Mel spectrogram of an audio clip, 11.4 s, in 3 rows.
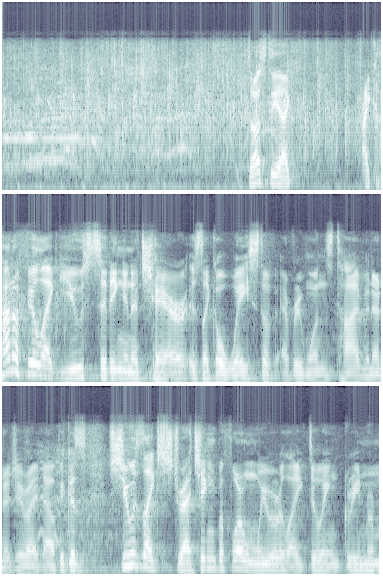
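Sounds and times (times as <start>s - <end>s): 
audience applause: 0.0s - 4.6s
speech: 2.4s - 11.3s
laughter: 7.3s - 9.4s.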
